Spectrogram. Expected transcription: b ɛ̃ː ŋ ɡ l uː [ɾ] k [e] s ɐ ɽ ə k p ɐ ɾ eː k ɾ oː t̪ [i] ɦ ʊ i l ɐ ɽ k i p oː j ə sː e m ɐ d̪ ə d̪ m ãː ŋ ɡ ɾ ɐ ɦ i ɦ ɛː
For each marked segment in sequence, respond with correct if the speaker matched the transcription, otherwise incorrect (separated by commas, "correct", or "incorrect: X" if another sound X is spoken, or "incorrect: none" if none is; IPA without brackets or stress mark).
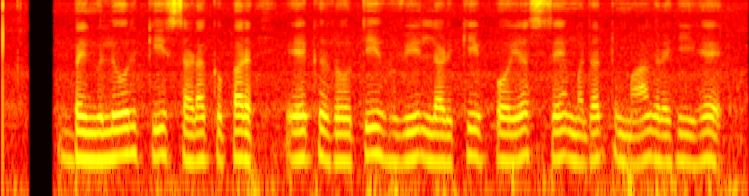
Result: correct, incorrect: i, correct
